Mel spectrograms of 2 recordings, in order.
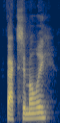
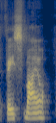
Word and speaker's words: facsimile: Facsimile. Okay. Nice. For a long time, Birds with Friends viewers, you know that I once said face smile, and I got face laughed at for that.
